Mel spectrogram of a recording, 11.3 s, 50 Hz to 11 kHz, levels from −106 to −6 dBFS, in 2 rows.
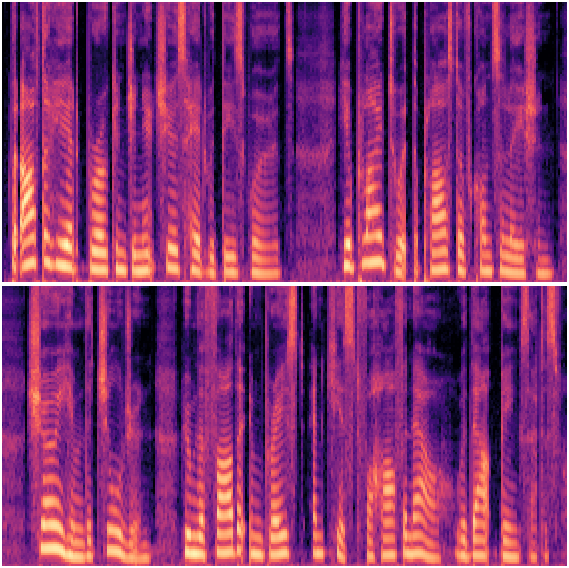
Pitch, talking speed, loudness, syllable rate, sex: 200 Hz, 185 wpm, -19 LUFS, 5.4 syllables/s, female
